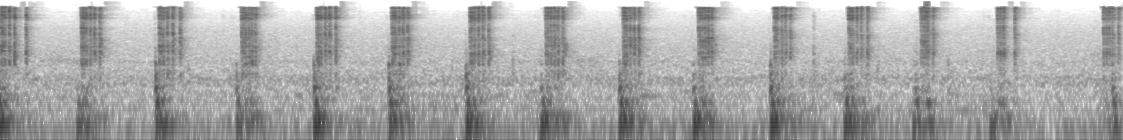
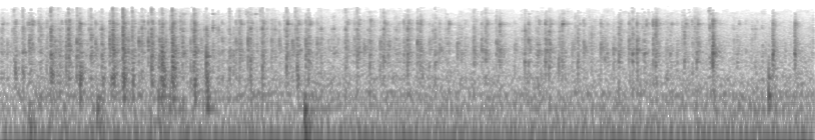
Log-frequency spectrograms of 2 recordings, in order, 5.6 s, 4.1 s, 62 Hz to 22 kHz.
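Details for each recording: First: Daiwa Lexa 300HL baitcasting reel after cleaning out dirt during service: crisp, regular clicking about two and a half times per second as the spool turns; clicker ratchet working normally, no grinding. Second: Daiwa Lexa 300HL baitcasting reel with the drag fully tightened, never opened by the owner. Cranking gives rough, fast rasping and clicking grinding, caused by dirt and grit in the gearing.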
